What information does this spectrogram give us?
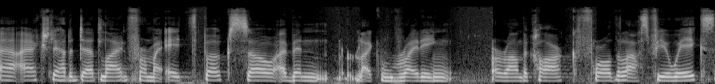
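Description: Chatty Swedish-accented woman author. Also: mid-range voice. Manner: chatty and self-deprecating, with frequent fillers and laughs. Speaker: visiting author. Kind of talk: talk and Q&A with an audience. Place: library event. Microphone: recorded for a podcast.

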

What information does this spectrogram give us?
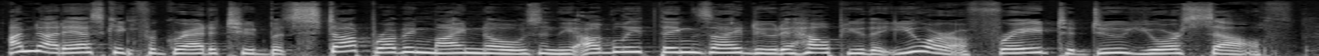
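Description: A woman's voice: on the high side, fairly quick, a little mellow, dry recording, studio quality, natural voice. A woman reading aloud as a cool, controlled man who speaks tightly and mockingly. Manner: clipped, mocking. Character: cool, controlled man, calm but tense.

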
